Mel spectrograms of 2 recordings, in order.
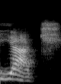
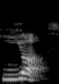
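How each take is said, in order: First: The CH sound is pronounced. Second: The CH sound is silent. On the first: The speaker calls it wrong. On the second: The speaker calls it right.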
